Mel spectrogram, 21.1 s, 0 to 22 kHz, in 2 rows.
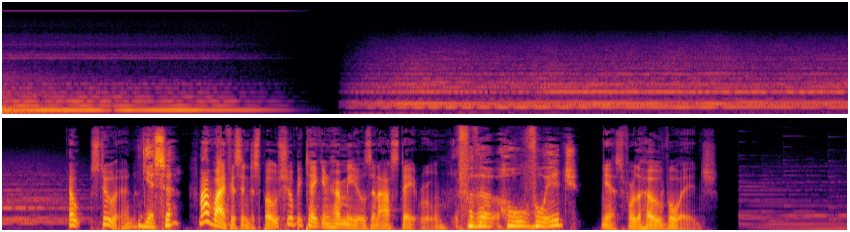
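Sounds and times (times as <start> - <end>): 
boat train whistle blowing: 4.7 - 11.4
speech: 11.4 - 19.5.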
